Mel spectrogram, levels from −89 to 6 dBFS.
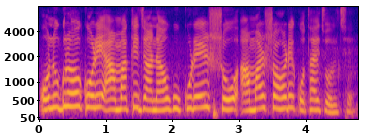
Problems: none marked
